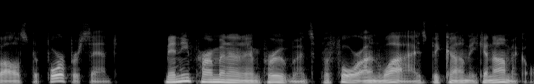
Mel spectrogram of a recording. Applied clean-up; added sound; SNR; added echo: none; none; none; none.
